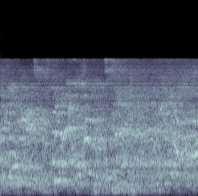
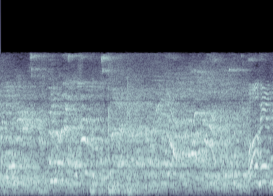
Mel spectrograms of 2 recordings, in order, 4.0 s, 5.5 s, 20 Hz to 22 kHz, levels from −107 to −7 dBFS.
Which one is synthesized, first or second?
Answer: first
